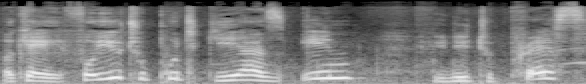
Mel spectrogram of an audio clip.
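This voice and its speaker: Fairly high pitch from a woman, an animated tone, very wide pitch swings and a moderate pace. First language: Zulu or Xhosa (Nguni language). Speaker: driving instructor vlogger. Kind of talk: tutorial. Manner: halting.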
